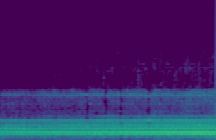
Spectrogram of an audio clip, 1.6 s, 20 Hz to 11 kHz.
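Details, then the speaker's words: MF 200 cavitation trainer hydraulic pump in normal condition before pressure is raised toward 700 psi: quiet, constant mid-pitched hum holding steady, no screaming or rattle; healthy pump, everything working properly. "all right everything's in perfect working condition here"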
